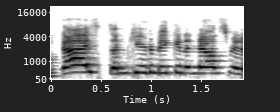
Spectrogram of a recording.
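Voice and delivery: high, loud mock announcement; announcing. [name] announcing to her brunch friends, high and loud. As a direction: call the table to attention, high.

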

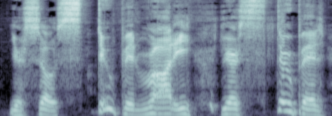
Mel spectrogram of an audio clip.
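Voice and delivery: slow, drawn-out scornful put-down; mock contempt. Recapper voicing Cole rejecting Roddy, slow mock contempt. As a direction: stretch each insult, coldly dismissive.

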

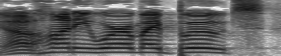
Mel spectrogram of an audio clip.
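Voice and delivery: lightly acted call to a partner. Voices someone asking their partner.

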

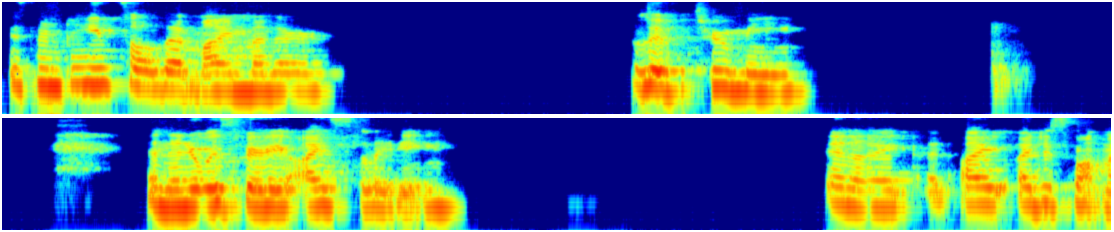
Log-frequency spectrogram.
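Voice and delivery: fighting back tears while speaking; tearful. Real, not acted. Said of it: "I'm gonna cry".

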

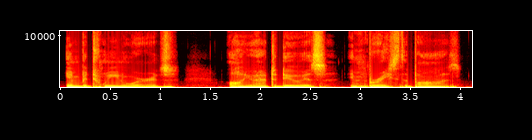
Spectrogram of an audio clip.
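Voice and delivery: smarmy slow voice. Pretend. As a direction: drag out every pause. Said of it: "the smarmy voice was creepy".

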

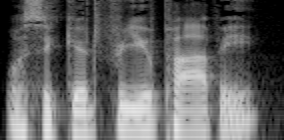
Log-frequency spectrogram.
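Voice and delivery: high, sing-song cruel taunt; mock him sweetly. A narrator's reading. Taunting dying man.

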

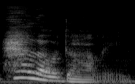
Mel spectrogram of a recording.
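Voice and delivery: high, gushing hello that drops; phony sweet voice. Retold or imitated. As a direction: coo it like a mother. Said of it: "That was her thing".

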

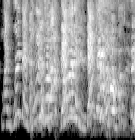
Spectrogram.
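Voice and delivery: high, loud laughing complaint about where the money goes; laughing rant. Real, not acted. To her friends about tuition, laughing high and loud. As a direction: cackle through the outrage, voice up high.

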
